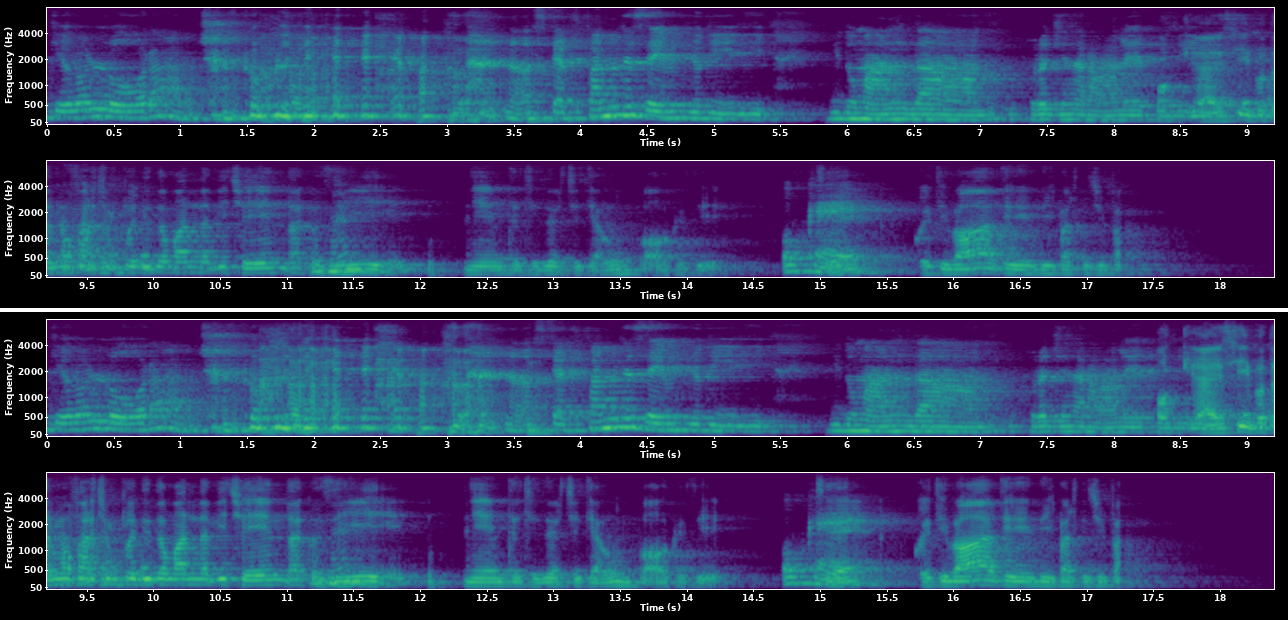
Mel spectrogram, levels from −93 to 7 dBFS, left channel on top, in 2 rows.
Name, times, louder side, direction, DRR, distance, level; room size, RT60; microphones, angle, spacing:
voice 1, 0.0-8.7 9.3-10.0 11.2-11.6 14.7-15.3, left 1 dB, 5° left, -4 dB, 0.6 m, -31 dB
voice 2, 1.6-2.2 2.5-2.7 3.0-3.3 3.6-3.7 6.5-6.7 8.3-14.3 15.0-15.4 15.7-17.3, right 5 dB, 90° right, 11 dB, 0.4 m, -32 dB
14.0 x 14.0 x 2.4 m, 1.2 s
head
